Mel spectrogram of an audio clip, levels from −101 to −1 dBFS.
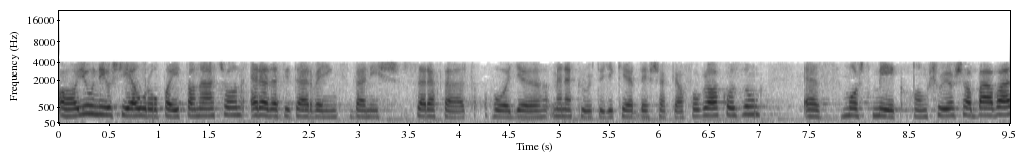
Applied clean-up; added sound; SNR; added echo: none; none; none; none.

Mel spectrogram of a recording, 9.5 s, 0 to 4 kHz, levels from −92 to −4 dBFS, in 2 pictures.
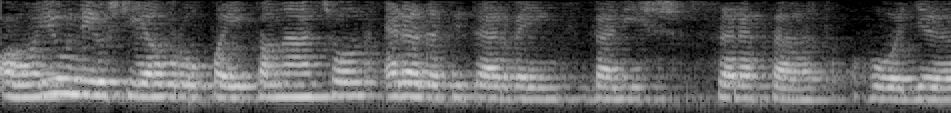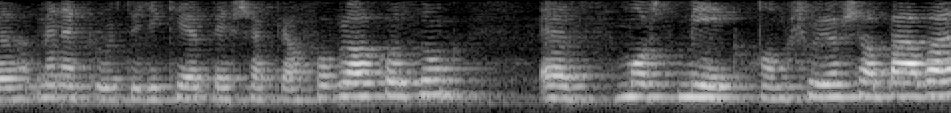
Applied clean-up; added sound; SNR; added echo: none; none; none; reverberation time 0.6 s.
